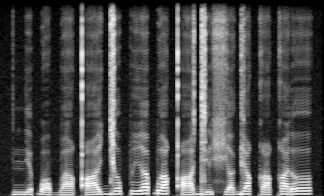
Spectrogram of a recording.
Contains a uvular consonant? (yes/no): yes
